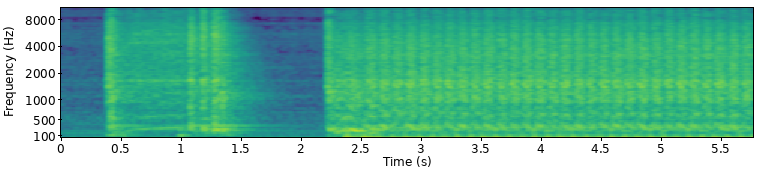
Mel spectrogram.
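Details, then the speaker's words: Toyota Chaser 1JZ-GTE swap, started by manually bridging the starter relay after a wiring no-crank fault, with fuel and spark confirmed; quick whirring cranking for about two seconds, then it catches and settles into a steady, even idle. Normal start. "Fire up the old uh relay. So this should start cuz we got fuel. We got spark."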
